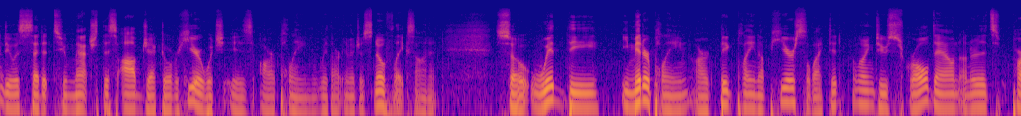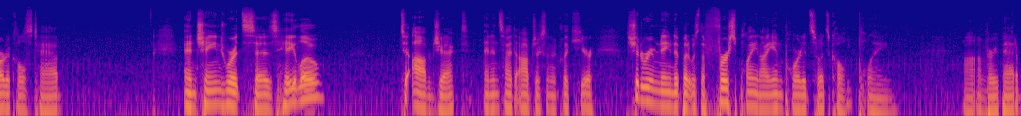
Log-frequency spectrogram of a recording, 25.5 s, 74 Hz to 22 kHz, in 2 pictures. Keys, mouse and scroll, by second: 0.0 Escape.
